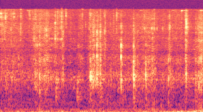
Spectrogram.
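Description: Near silence, with a few faint light clicks and rustles as a makeup palette is handled.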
